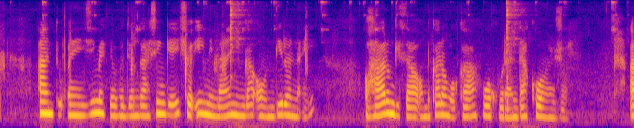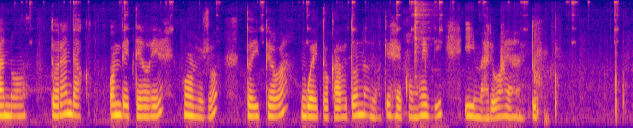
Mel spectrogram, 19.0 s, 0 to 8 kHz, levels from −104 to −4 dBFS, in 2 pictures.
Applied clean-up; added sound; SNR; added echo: none; Cutlery, silverware; 13 dB; none.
